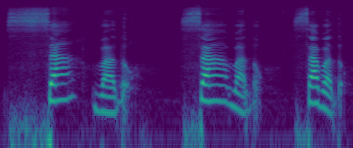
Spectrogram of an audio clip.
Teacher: now we can see that the stress is on the third to last syllable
